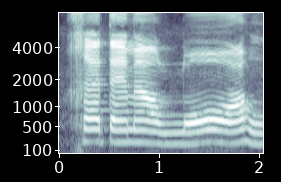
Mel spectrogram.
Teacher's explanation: اللہ کے لام سے پہلے زبر ہے تو اس لام کو موٹا پڑھیں گے ہم. لام جلالہ کا قاعدہ کہتے ہیں اس کو.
